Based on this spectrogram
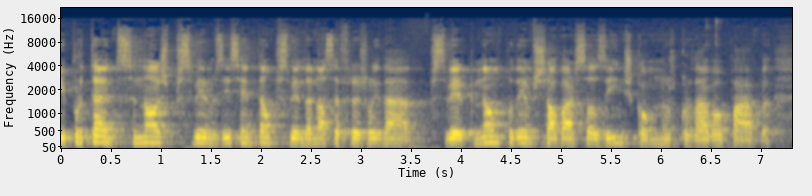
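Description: Very fast, monotone, flat speech over noticeable background noise. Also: man. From Portugal, Pombal. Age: 40s. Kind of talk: interview.

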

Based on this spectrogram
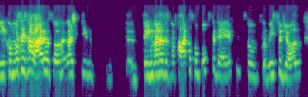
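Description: A woman projects a raised voice, bright and sharp in tone and high in pitch, moving at a fairly quick pace with fairly even intonation and long, frequent pauses, in a dry, close sound with no echo. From Brazil, São Paulo. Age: 20s. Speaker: biology graduate and pre-master's student. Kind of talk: interview.

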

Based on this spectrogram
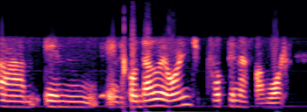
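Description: There's ordinary pitch variation as a woman speaks at a moderate pace. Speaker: immigrant rights organization director. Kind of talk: radio interview. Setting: phone call. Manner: halting.

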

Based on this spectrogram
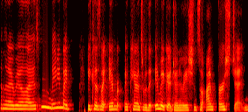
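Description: A woman at a very fast pace. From San Francisco Bay Area (Daly City). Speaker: podcast co-host. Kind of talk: casual chat. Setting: podcast recording.

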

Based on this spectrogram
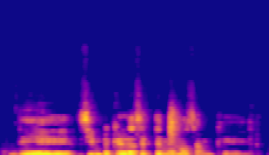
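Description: A man is speaking. Music plays in the background. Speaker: podcast co-host. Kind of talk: casual chat. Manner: animated.

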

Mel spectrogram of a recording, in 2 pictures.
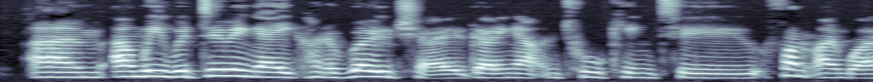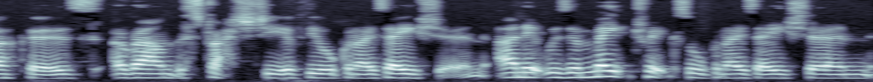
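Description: A woman speaks with a British accent at a moderate pace, her pitch fairly low and its variation ordinary. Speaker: communications consultant. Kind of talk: casual interview.

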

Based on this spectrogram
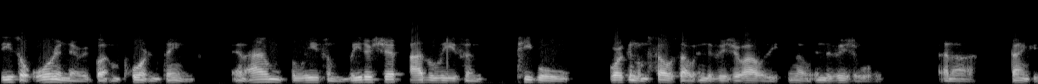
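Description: At a fairly quick pace, a man uses a normal speaking voice, pitched fairly low with fairly even intonation. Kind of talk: call-in comment. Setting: phone call.

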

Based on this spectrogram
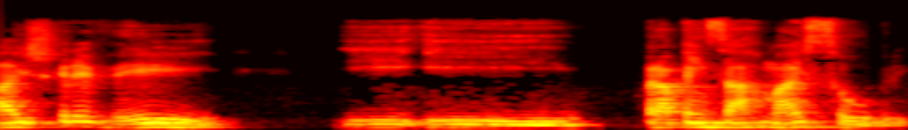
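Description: A man speaks with a Pernambuco accent. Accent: Pernambuco Brazilian Portuguese. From Brazil, Paulista near Recife, Pernambuco. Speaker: visual artist. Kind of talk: interview. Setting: audio call. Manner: halting.

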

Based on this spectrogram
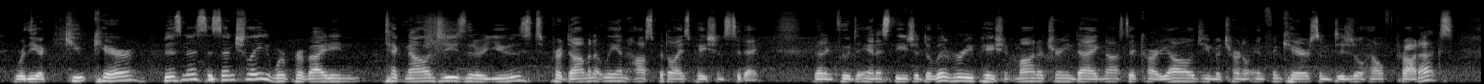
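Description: Over noticeable background noise, a man with a fairly high pitch speaks at a fairly quick pace, his pitch varying in an ordinary way. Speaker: anesthesiologist, medical officer. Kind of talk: interview.

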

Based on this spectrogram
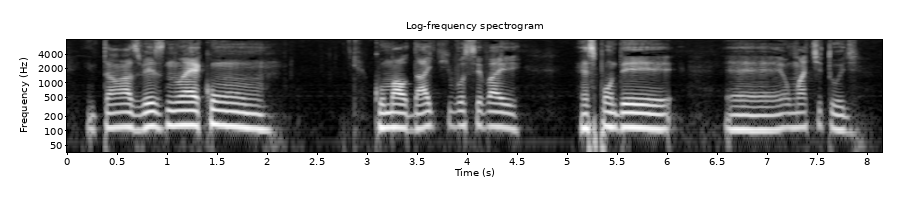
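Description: The sound is dry and close with no echo. A man speaks at a very slow pace, leaving long, frequent pauses. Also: medium pitch for a man. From Brazil, interior of Maranhão. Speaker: professional football goalkeeper. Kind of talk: casual interview.

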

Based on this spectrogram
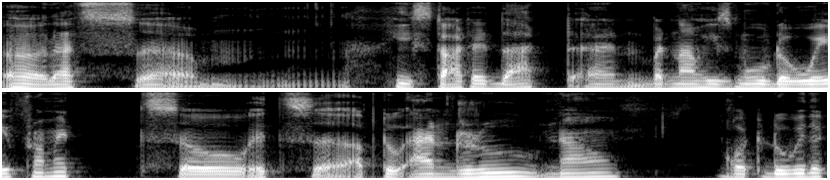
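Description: Mumbling at a fairly slow pace, a man speaks in a monotone, flat intonation with a dark, mellow tone. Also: medium pitch for a man. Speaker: podcast host and science communication student. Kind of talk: solo podcast monologue, unscripted. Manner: filler-heavy, mumbling, many ums and ahs.

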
